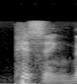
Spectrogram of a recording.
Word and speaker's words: Pising: Now, it's spelled P-I-S-I-N-G, and again, in the DVD credits, he's Esquire. So again, you get a law degree when you go on the show. But he's Steve, it's not pising, yeah. It's not whatever any other pronunciation you can think of, it's pissing.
